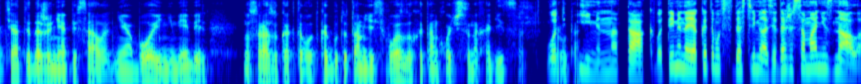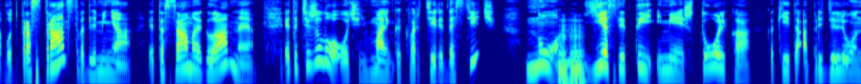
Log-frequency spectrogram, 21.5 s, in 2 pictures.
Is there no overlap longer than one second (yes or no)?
yes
